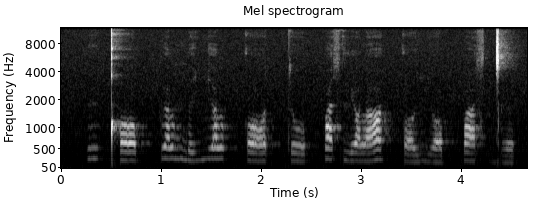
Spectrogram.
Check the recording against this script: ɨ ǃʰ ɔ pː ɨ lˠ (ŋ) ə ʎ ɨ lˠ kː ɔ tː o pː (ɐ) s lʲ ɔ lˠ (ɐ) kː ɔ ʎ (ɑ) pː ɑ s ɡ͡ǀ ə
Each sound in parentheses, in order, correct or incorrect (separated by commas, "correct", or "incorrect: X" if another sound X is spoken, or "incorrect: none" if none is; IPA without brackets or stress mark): correct, incorrect: ɑ, incorrect: ɑ, incorrect: ɔ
